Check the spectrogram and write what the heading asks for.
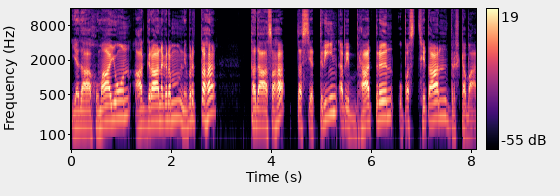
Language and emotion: Sanskrit, neutral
